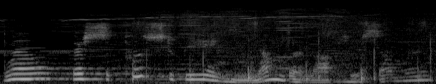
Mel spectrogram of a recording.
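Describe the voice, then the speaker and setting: Silky scheming sci-fi villain, grand and condescending, voice swoops everywhere, noisy background. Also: male voice, high-pitched, huge pitch swings, unhurried, reverberant, heavily acted. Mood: grandiose, smug. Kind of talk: fan audio drama acting.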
